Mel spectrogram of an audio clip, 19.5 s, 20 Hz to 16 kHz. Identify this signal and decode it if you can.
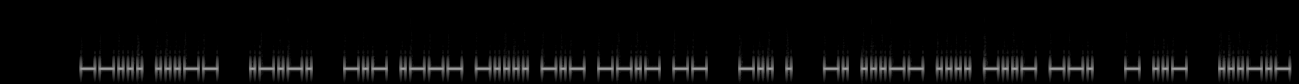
Morse code, heard as a keyed tone, about 17 wpm, 700 Hz. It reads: 73 <AR> KJ6KQM DE N3HXG TU <SK>
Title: Practice QSO - Exchange 4 - Ending - 17wpm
